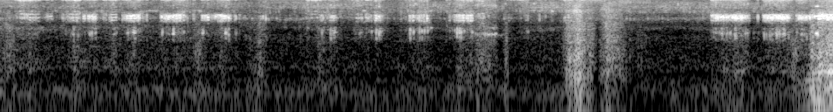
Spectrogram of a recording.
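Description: Ultrasonic dental scaler working along a dog's tartar-covered teeth: a thin high whine with a pulsing chirp that repeats about four to five times a second.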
